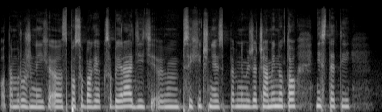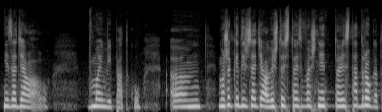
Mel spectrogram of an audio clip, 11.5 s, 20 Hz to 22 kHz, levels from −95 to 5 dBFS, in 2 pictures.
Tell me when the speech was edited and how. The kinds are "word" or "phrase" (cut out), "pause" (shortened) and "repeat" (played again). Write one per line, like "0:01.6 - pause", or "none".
0:10.1 - word

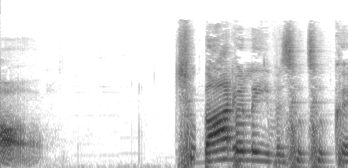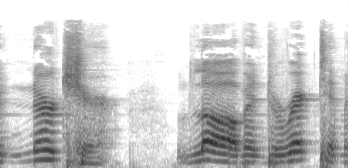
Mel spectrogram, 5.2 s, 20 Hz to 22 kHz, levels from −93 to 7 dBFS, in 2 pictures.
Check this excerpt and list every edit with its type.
0:01.4 - word
0:01.7 - word
0:02.3 - repeat

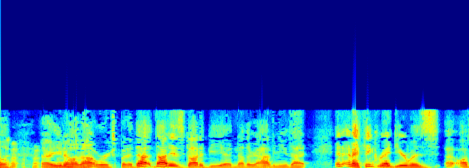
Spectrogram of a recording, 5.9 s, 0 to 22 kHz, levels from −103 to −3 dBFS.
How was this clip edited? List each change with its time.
none

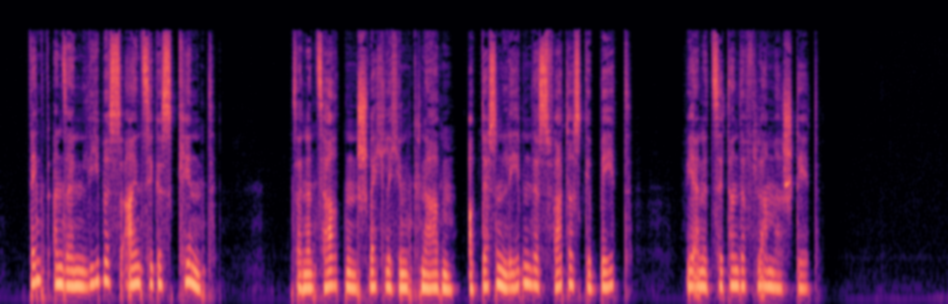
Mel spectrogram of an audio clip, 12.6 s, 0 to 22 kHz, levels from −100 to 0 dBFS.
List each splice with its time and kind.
0:06.1 - pause

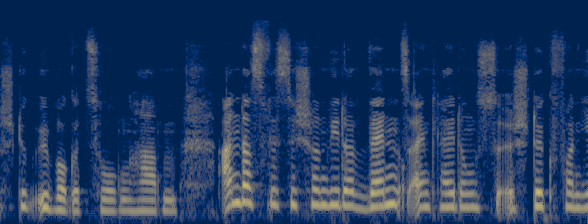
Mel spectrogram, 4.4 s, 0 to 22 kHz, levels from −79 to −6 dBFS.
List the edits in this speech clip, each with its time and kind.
0:02.0 - word
0:03.0 - word

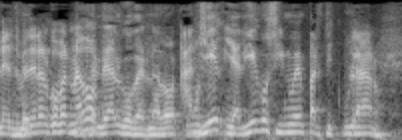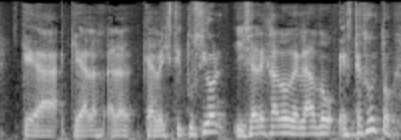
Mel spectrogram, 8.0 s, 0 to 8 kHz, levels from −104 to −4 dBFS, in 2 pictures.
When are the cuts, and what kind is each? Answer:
0:06.3 - word

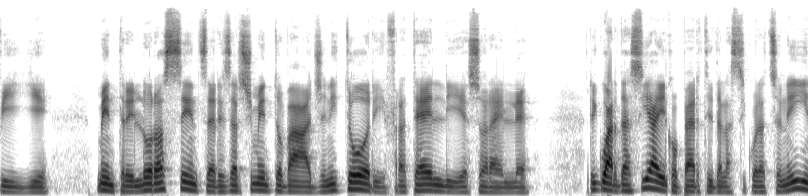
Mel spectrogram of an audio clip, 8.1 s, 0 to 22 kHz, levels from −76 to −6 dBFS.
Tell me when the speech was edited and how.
0:06.7 - word

